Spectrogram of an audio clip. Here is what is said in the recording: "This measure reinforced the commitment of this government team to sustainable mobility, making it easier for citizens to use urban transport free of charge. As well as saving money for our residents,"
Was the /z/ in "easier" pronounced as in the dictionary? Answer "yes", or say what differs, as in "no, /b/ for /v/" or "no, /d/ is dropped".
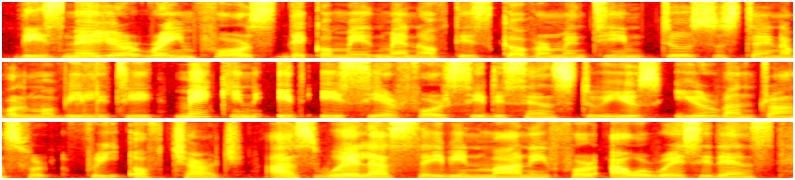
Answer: no, /s/ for /z/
